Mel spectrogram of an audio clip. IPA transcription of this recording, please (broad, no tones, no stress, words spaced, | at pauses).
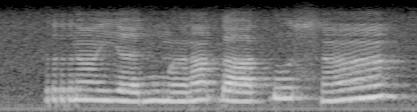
rœ̃jɛ ŋ͡mə̃ ɾãɗa k͡pusœ̃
